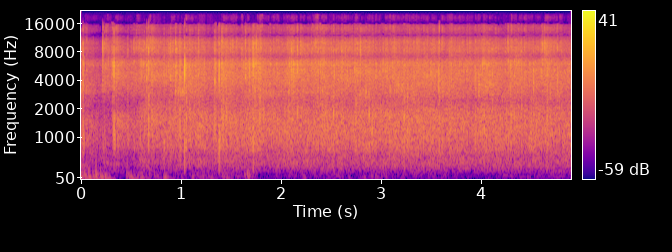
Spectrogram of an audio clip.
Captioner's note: audience applauding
